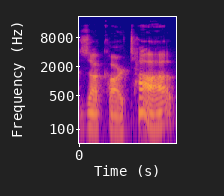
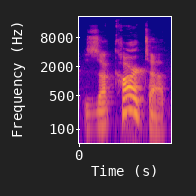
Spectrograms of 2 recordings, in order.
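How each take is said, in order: First: The stress is on the last syllable. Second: The stress is on the second syllable. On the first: The speaker calls it wrong. "not strong or emphatic enough to draw the accent to itself, so it's not zakarta" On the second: The speaker calls it right. "with that accent on the second syllable"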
